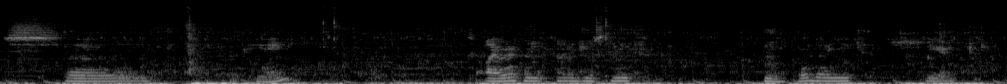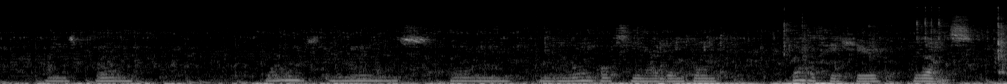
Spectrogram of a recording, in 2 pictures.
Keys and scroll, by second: 15.0 shift+Page_Down, 15.4 shift+Page_Down, 15.9 shift+Page_Down, 16.3 shift+Page_Down, 19.9-20.1 typing.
